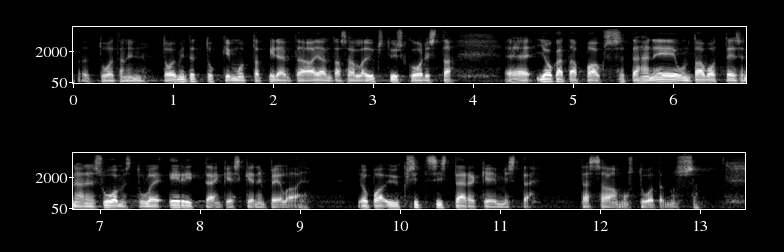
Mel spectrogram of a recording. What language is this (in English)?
Finnish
